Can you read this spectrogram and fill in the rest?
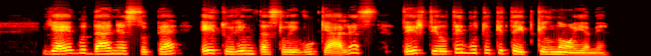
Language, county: Lithuanian, Utena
